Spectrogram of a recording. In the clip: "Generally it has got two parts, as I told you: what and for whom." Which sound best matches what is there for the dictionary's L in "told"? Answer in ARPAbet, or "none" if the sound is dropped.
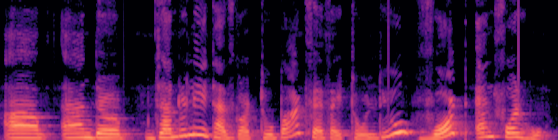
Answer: L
